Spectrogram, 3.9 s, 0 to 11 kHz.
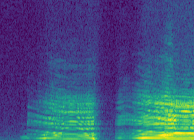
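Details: Red deer roaring during the 2023 rut on a morning in Białowieża Forest: two deep, harmonic, drawn-out roars, the first swelling then bending down and breaking off, a brief pause, then a louder, steadier second roar.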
